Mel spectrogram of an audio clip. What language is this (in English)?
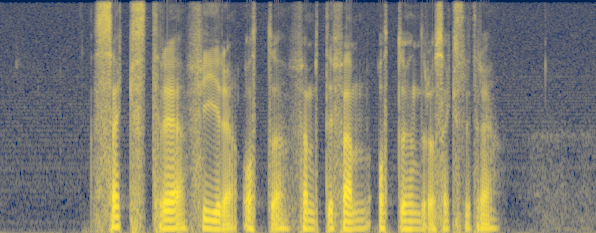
Norwegian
